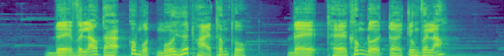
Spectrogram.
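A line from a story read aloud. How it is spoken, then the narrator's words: Through clenched teeth. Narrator (Vietnamese): Trợn đôi mắt người sắc quang, Từ Mã Minh đáp qua kẽ răng nghiến chặt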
